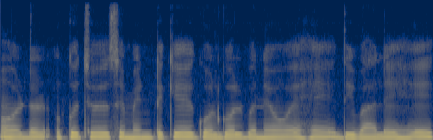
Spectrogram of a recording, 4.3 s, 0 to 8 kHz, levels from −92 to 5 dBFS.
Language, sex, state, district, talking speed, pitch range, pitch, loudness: Hindi, female, Bihar, Bhagalpur, 140 wpm, 190-215 Hz, 200 Hz, -27 LUFS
